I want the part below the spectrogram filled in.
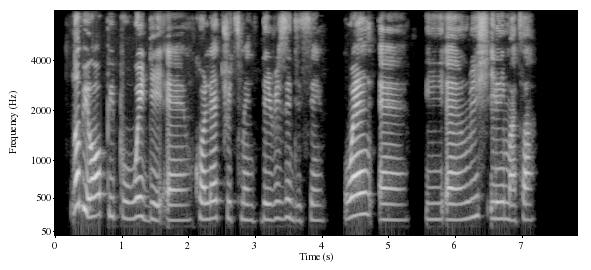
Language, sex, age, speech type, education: Nigerian Pidgin, female, 15-29, spontaneous, tertiary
